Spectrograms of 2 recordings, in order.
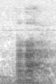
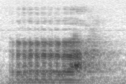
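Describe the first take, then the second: First: The r is a single quick tongue flap. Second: The r is a rolled, trilled sound. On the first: "Ra is a flap. Your tongue flicks the top of your gums" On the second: "It also rolls sometimes, just as it does in Spanish"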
